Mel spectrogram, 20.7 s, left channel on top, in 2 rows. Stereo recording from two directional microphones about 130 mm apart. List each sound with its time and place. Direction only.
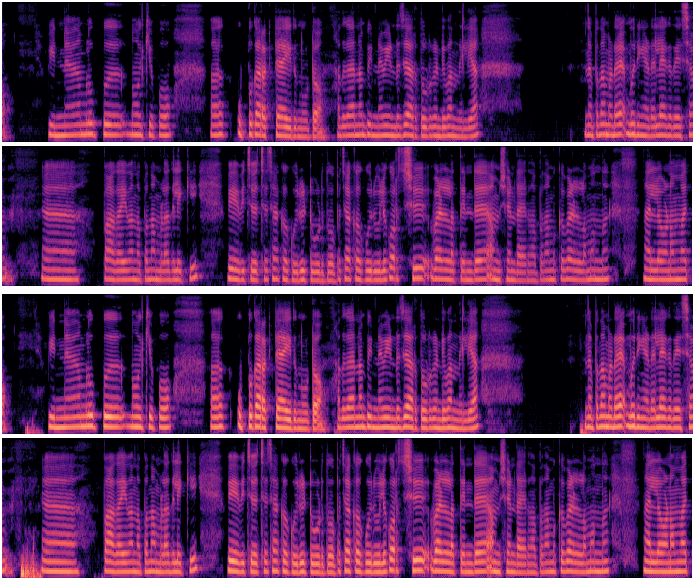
0.7 s speech: 50° right (ahead or behind)
8.7 s speech: 50° right (ahead or behind)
